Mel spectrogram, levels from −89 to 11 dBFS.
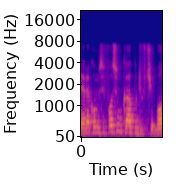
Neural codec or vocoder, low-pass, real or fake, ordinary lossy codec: codec, 16 kHz in and 24 kHz out, 1 kbps, XY-Tokenizer; 7.2 kHz; fake; none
